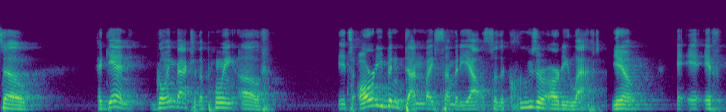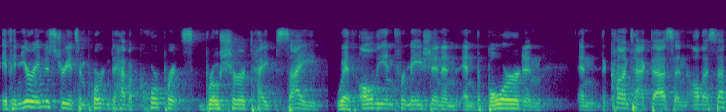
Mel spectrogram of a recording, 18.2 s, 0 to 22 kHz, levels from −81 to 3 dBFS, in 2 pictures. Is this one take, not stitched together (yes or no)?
no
